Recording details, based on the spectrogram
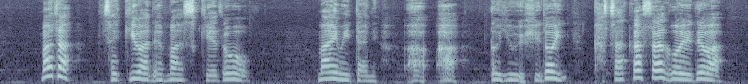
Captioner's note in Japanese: せき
